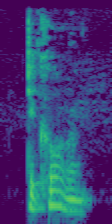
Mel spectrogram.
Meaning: 1. Appropriate social behavior 2. A convention of social behavior
- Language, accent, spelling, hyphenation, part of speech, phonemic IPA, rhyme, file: English, Southern England, decorum, de‧co‧rum, noun, /dɪˈkɔːɹəm/, -ɔːɹəm, LL-Q1860 (eng)-decorum.wav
